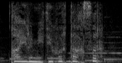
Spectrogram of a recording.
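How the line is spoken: Trembling pleading voice. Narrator (Kazakh): дейді дауысы дірілдеп жалынып

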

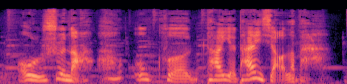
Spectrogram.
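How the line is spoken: Mumbling while eating. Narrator (Chinese): 老虎边吃边嘟囔

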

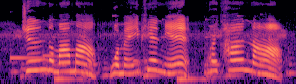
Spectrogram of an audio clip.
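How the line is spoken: Young animal's insistent shout. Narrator (Chinese): 小河马依旧嚷道

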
